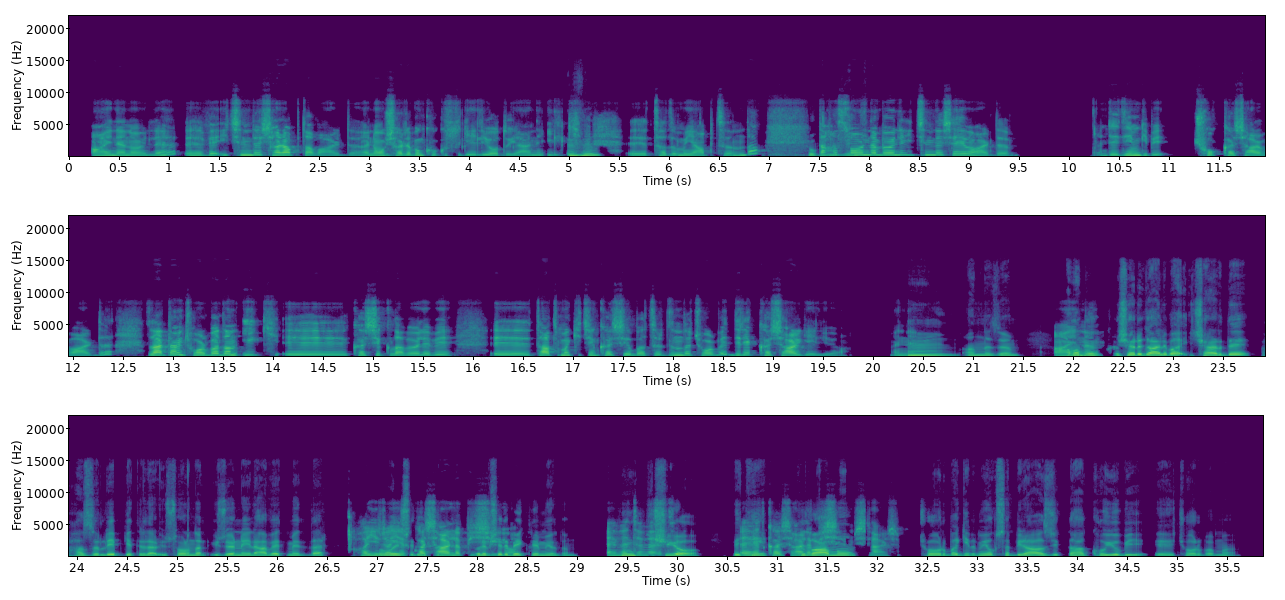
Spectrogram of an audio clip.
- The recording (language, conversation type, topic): Turkish, podcast, Yerel yemekleri denerken seni en çok şaşırtan tat hangisiydi?
- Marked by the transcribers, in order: other background noise; tapping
